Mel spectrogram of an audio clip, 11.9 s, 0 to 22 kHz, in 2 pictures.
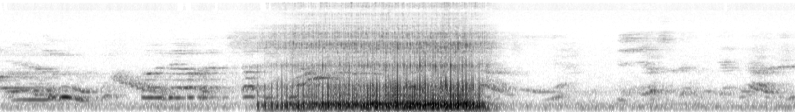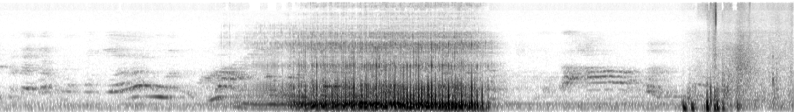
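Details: Snoring from a sleeping adult during a nap, said to have fallen asleep within 30 seconds: loud, rattling snores on breaths in, with quieter breathing between them and faint room noise.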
